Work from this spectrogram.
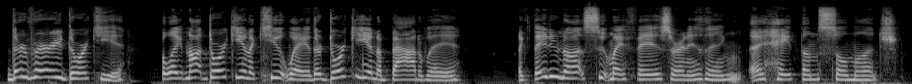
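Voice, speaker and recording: High, nasal young woman chatting on stream. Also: normal speed, fairly bright tone, faint music behind. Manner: chatty, swears freely, trails into fillers. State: congested from a cold. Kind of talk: casual rambling stream chat.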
